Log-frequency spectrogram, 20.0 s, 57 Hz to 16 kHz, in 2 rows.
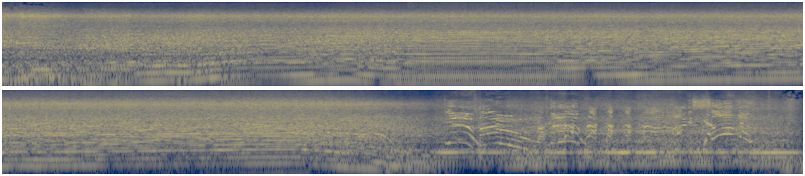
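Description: A double-nitrous V8 race engine chasing over 1,500 horsepower roars at full throttle on a dyno, a loud sustained rising howl that suddenly drops off, followed by excited shouting over the fading engine.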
